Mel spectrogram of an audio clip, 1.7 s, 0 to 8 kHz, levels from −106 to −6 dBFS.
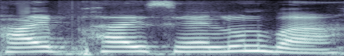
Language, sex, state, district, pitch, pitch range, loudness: Bhojpuri, female, Jharkhand, Palamu, 245 Hz, 230-255 Hz, -12 LUFS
